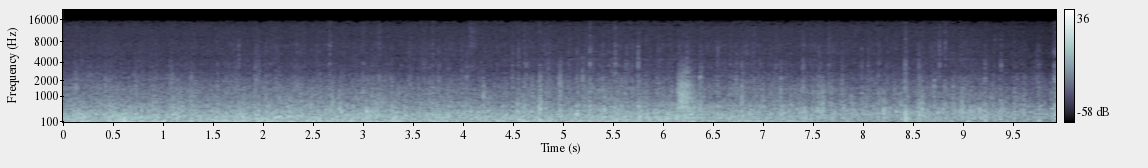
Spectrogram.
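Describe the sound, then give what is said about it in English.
Prayer flags flapping in a strong, steady wind, the gusts roaring with faint irregular flutters and snaps running through the whole stretch, no voices. “They were always furiously flapping in the wind.”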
